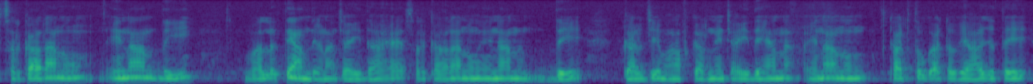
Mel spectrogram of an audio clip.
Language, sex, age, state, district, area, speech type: Punjabi, male, 30-45, Punjab, Rupnagar, rural, spontaneous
